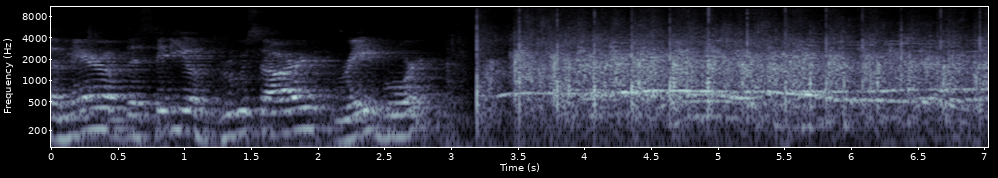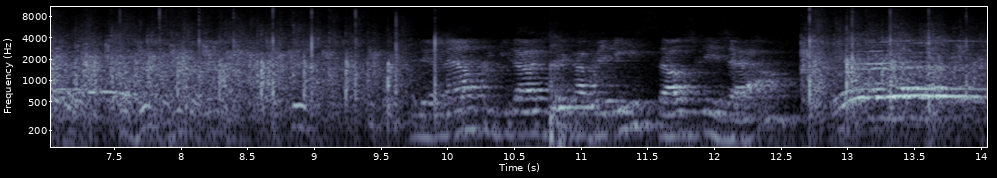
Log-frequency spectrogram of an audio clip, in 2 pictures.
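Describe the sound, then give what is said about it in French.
A crowd at the Congrès mondial acadien breaks into sustained, dense applause for the guest of honour and his New Brunswick counterpart, many hands clapping steadily for several seconds, with a man's voice speaking before it and again briefly between bursts of clapping. “L'enthousiasme qui s'entend dans ces applaudissements trouve son explication dans les propos de Claudette Thériault, la présidente du Congrès mondial acadien, ou CMA, qui prononcera une allocution quelques minutes plus tard.”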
